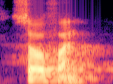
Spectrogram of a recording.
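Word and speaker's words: soften: हमें भी पढ़ना चाहिए सफन एसओ एफ टी एन सफन का मतलब होता है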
